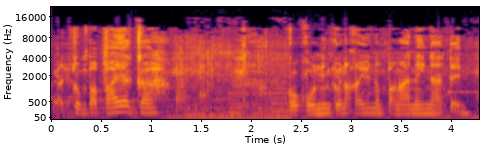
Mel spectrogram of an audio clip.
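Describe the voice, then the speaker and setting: A man's voice: mid-range voice, level tone, moderate pace, loud music behind the voice, close to an everyday voice. A man playing a guilt-ridden young Filipino father in a radio drama, with an emotional delivery. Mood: earnest.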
